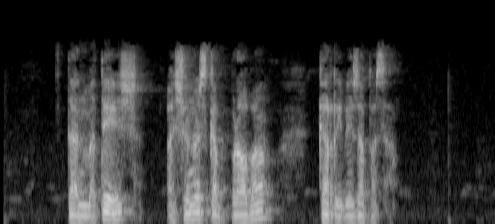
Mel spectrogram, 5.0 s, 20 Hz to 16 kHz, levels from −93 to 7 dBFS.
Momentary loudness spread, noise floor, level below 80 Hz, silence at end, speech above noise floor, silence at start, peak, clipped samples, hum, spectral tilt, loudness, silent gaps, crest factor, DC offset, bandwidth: 11 LU; -64 dBFS; -44 dBFS; 1 s; 43 dB; 0.7 s; -2 dBFS; under 0.1%; none; -4.5 dB/octave; -21 LUFS; none; 20 dB; under 0.1%; 7.8 kHz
